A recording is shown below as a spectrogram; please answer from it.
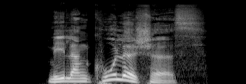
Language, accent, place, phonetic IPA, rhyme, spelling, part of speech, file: German, Germany, Berlin, [melaŋˈkoːlɪʃəs], -oːlɪʃəs, melancholisches, adjective, De-melancholisches.ogg
- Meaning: strong/mixed nominative/accusative neuter singular of melancholisch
